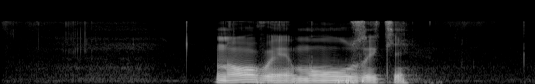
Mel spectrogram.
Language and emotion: Russian, sad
